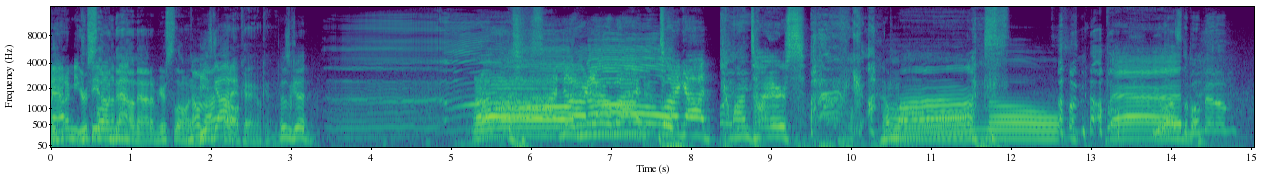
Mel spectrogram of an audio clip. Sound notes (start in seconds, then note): 4.0 all exclaiming; 9.4 laughter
